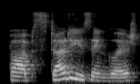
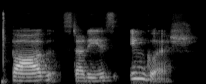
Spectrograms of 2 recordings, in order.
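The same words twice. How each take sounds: First: It is said with contrastive stress, sounding argumentative. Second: It is said in a neutral, plain way. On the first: The speaker has something to prove. "that's sounding like you have an attitude" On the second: This is a plain statement of fact.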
